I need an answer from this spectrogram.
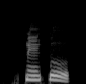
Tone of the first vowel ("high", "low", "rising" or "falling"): high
